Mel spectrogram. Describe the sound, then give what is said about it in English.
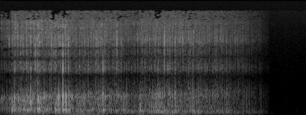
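Beer is poured aggressively into a big cup, making a foamy, gushing fizz that rises and falls at moderate loudness before stopping abruptly. “I'm going to pour this out into this big old cup that I got here. I'll talk about this cup that I got here in a little bit. But just pour this beer right in there.”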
